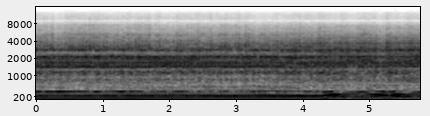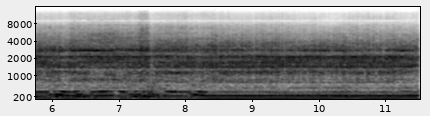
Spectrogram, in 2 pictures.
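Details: 2005 Yamaha Vector snowmobile, idling with the cover on: a dry, busy rattle from the primary clutch. This is a known factory noise fault, and the clutch has never received Yamaha's repair kit.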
